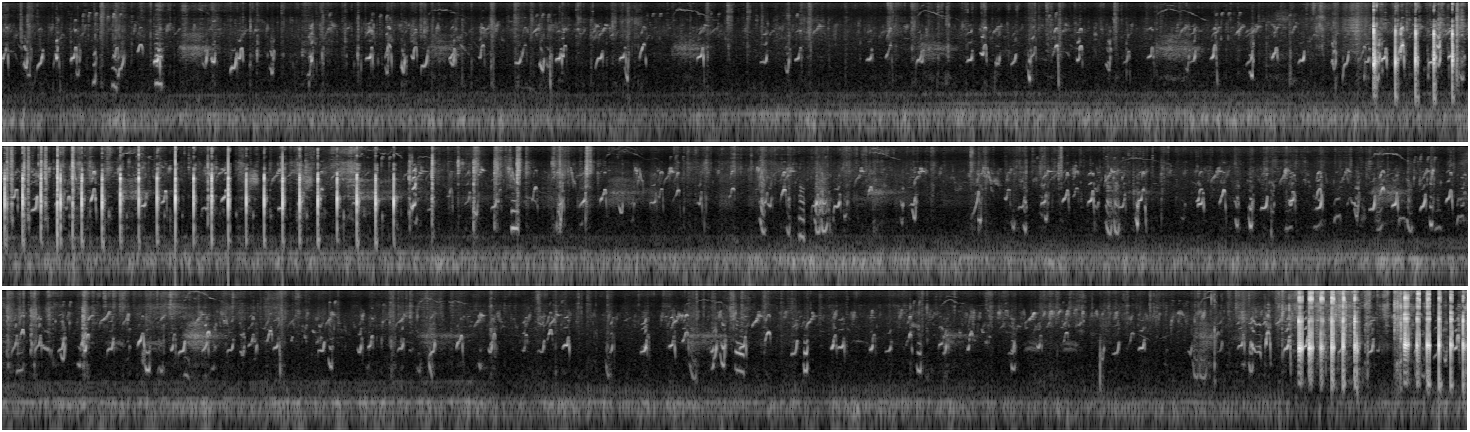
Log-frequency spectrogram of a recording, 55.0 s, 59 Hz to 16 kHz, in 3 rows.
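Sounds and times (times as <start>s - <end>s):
chicks peeping and cheeping: 0.0s - 54.9s
sharp ticking feeding call: 17.0s - 23.6s, 52.7s - 54.9s.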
